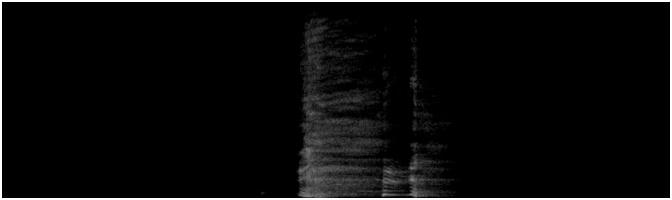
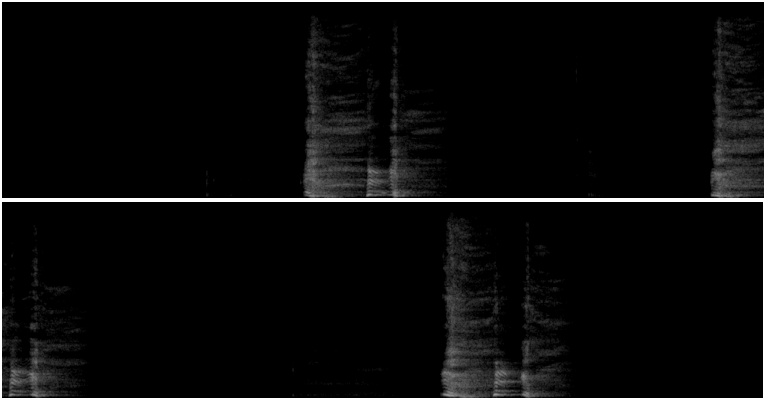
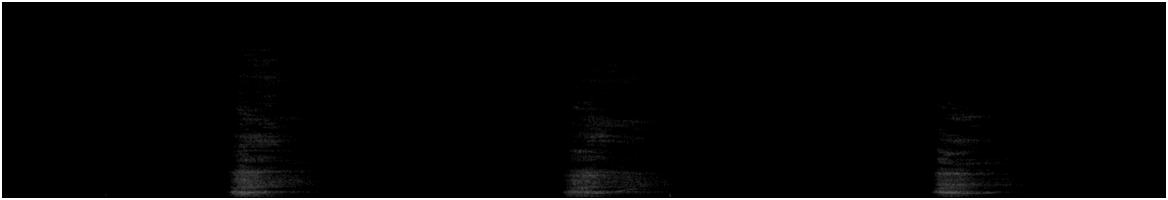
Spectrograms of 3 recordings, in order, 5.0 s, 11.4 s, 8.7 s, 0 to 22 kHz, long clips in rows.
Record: cough_length: 5.0 s
cough_amplitude: 2324
cough_signal_mean_std_ratio: 0.29
three_cough_length: 11.4 s
three_cough_amplitude: 3296
three_cough_signal_mean_std_ratio: 0.29
exhalation_length: 8.7 s
exhalation_amplitude: 355
exhalation_signal_mean_std_ratio: 0.38
survey_phase: beta (2021-08-13 to 2022-03-07)
age: 45-64
gender: Female
wearing_mask: 'No'
symptom_none: true
smoker_status: Ex-smoker
respiratory_condition_asthma: false
respiratory_condition_other: false
recruitment_source: REACT
submission_delay: 2 days
covid_test_result: Negative
covid_test_method: RT-qPCR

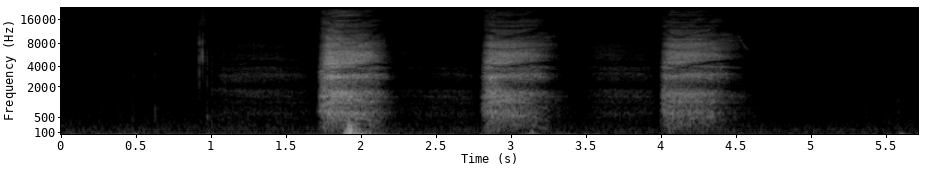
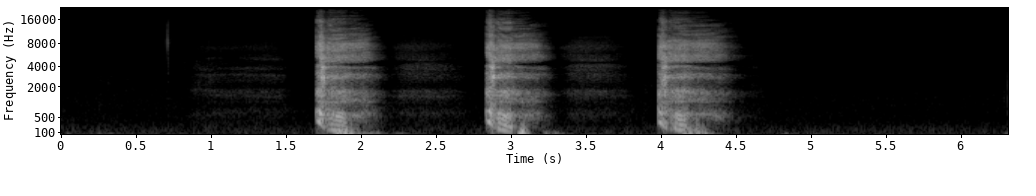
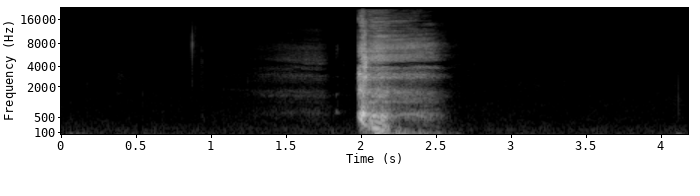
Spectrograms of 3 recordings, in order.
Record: exhalation_length: 5.7 s
exhalation_amplitude: 3164
exhalation_signal_mean_std_ratio: 0.36
three_cough_length: 6.3 s
three_cough_amplitude: 11553
three_cough_signal_mean_std_ratio: 0.31
cough_length: 4.2 s
cough_amplitude: 24406
cough_signal_mean_std_ratio: 0.2
survey_phase: alpha (2021-03-01 to 2021-08-12)
age: 45-64
gender: Female
wearing_mask: 'No'
symptom_none: true
smoker_status: Ex-smoker
respiratory_condition_asthma: false
respiratory_condition_other: false
recruitment_source: REACT
submission_delay: 2 days
covid_test_result: Negative
covid_test_method: RT-qPCR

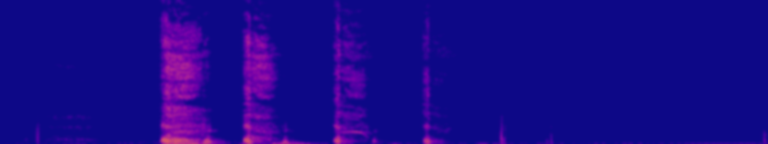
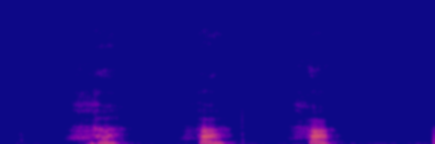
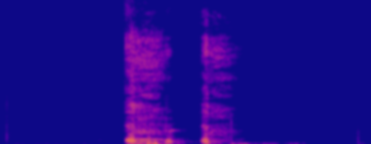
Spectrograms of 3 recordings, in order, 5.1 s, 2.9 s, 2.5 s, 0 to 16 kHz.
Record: three_cough_length: 5.1 s
three_cough_amplitude: 7652
three_cough_signal_mean_std_ratio: 0.33
exhalation_length: 2.9 s
exhalation_amplitude: 4710
exhalation_signal_mean_std_ratio: 0.37
cough_length: 2.5 s
cough_amplitude: 10386
cough_signal_mean_std_ratio: 0.34
survey_phase: beta (2021-08-13 to 2022-03-07)
age: 18-44
gender: Female
wearing_mask: 'No'
symptom_cough_any: true
symptom_runny_or_blocked_nose: true
symptom_shortness_of_breath: true
symptom_sore_throat: true
symptom_diarrhoea: true
symptom_fatigue: true
symptom_change_to_sense_of_smell_or_taste: true
symptom_loss_of_taste: true
symptom_onset: 4 days
smoker_status: Ex-smoker
respiratory_condition_asthma: false
respiratory_condition_other: false
recruitment_source: Test and Trace
submission_delay: 2 days
covid_test_result: Positive
covid_test_method: RT-qPCR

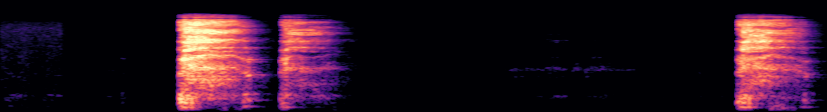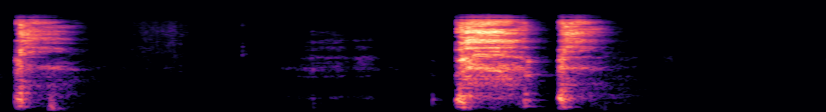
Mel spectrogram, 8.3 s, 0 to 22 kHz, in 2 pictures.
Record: three_cough_length: 8.3 s
three_cough_amplitude: 22045
three_cough_signal_mean_std_ratio: 0.28
survey_phase: beta (2021-08-13 to 2022-03-07)
age: 45-64
gender: Male
wearing_mask: 'No'
symptom_none: true
symptom_onset: 12 days
smoker_status: Never smoked
respiratory_condition_asthma: true
respiratory_condition_other: false
recruitment_source: REACT
submission_delay: 1 day
covid_test_result: Negative
covid_test_method: RT-qPCR
influenza_a_test_result: Negative
influenza_b_test_result: Negative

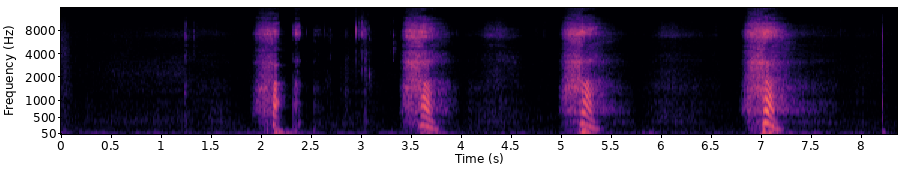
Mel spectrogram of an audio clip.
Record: exhalation_length: 8.4 s
exhalation_amplitude: 7424
exhalation_signal_mean_std_ratio: 0.26
survey_phase: alpha (2021-03-01 to 2021-08-12)
age: 45-64
gender: Female
wearing_mask: 'No'
symptom_none: true
smoker_status: Ex-smoker
respiratory_condition_asthma: false
respiratory_condition_other: false
recruitment_source: REACT
submission_delay: 4 days
covid_test_method: RT-qPCR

